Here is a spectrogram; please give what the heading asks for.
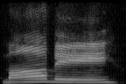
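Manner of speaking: soft, offhand little "Mommy"; a child calling idly, no urgency; casual child call. Retold or imitated. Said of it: "I'm not talking about saying".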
